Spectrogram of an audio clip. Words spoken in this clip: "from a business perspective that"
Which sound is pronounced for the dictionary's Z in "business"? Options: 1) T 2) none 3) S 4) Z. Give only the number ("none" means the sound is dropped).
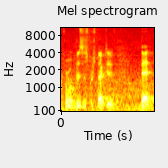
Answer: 4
